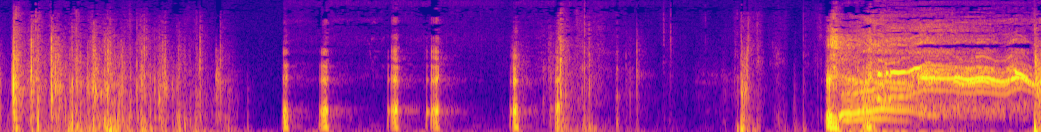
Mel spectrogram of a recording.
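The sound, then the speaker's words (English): Crisp newspaper pages rustling and flipping, a dense flurry at first, then several separate sharp crinkles and snaps, ending in a louder burst of rustling, as someone flips through the paper in a bathroom. “You flip it through the paper.”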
